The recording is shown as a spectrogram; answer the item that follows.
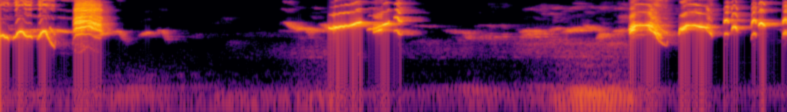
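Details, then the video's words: Lure song of a tail-spreading Oriental magpie-robin, used to provoke other magpie-robins; loud whistled and chattery phrases separated by long silent gaps, with a soft low hum near the end. "kacer manapun jelas nyaut oleh kicau pancingan kacer buka ekor! kacer dijamin emosi"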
